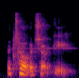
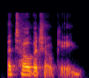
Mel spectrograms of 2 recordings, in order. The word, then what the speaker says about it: Etobicoke: The Tobachoke. Etobicoke.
